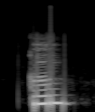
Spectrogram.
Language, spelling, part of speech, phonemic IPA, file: Marathi, अं, character, /əm/, LL-Q1571 (mar)-अं.wav
- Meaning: The twelfth vowel in Marathi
